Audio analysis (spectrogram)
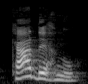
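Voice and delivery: "caderno" wrongly stressed on the first syllable, CA-derno; shifted stress. Shown as a demonstration. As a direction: hit CA in "caderno", leaving DER unstressed. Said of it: "Eu vou deslocar a sílaba tônica". ("caderno" com a tônica deslocada para a primeira sílaba: CÁ-derno)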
